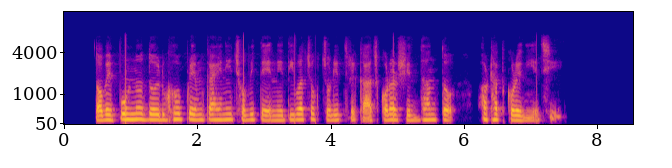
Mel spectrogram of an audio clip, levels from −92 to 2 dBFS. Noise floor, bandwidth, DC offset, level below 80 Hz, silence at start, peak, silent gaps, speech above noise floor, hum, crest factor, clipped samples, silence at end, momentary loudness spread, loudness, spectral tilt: under -90 dBFS; 6.4 kHz; under 0.1%; -56 dBFS; 0.45 s; -2 dBFS; 6.13-6.19 s; over 72 dB; none; 18 dB; under 0.1%; 1.1 s; 10 LU; -19 LUFS; -10 dB/octave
